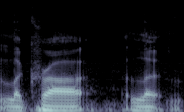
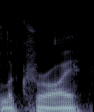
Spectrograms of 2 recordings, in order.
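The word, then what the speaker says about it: La Croix: Kind of appreciate LRA. Oh, sorry. They're pronounced Lacroy.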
